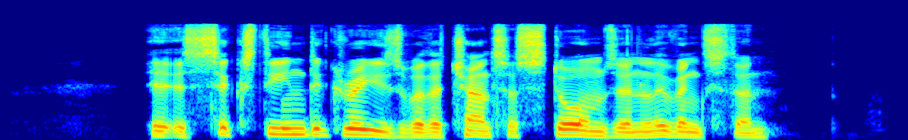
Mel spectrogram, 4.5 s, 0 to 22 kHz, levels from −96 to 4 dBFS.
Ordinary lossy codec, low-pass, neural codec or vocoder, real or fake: none; none; none; real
